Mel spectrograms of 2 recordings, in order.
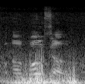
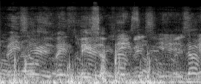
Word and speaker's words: Bezos: Bozo, Jeff Bozo. Bezos. Now he said it right, Bozo.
